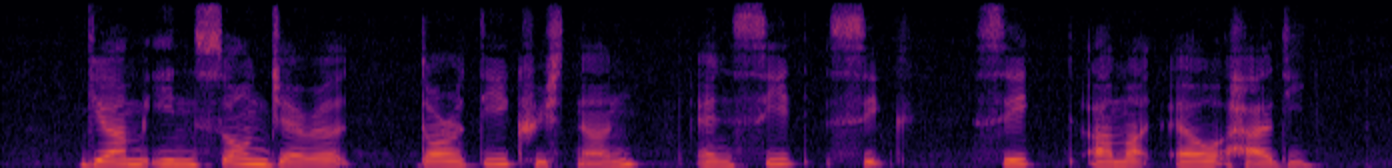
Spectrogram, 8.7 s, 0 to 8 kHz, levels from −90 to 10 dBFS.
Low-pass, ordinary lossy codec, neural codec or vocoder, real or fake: none; none; none; real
